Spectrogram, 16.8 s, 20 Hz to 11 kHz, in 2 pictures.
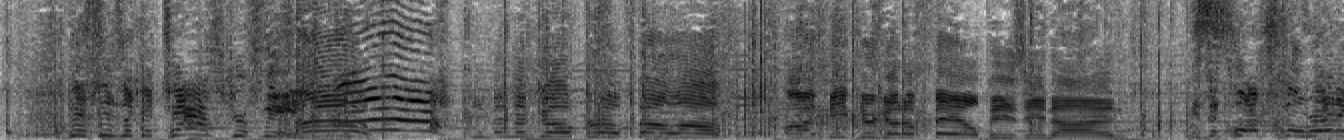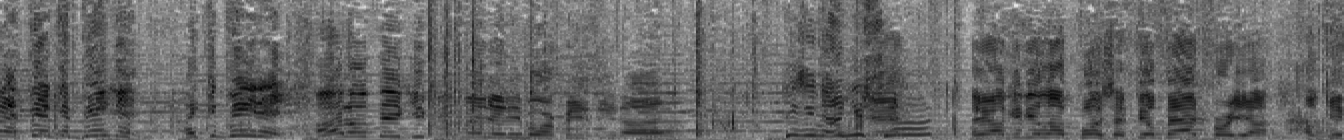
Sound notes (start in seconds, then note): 1.9 screaming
